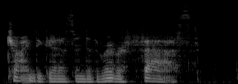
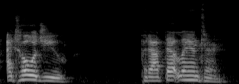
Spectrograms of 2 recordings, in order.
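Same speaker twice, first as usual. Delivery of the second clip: loud angry snap; furious command to put out the light; snapped; 2 semitones higher, 13 dB louder than usual. A narrator's reading. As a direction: bark the order at them. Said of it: "the man snapped".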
